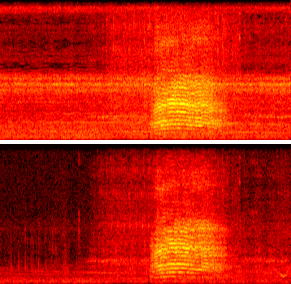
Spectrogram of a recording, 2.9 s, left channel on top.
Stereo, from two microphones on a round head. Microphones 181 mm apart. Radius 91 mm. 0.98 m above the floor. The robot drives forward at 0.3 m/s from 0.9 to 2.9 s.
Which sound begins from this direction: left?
A cat meowing, at 1.5 s.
